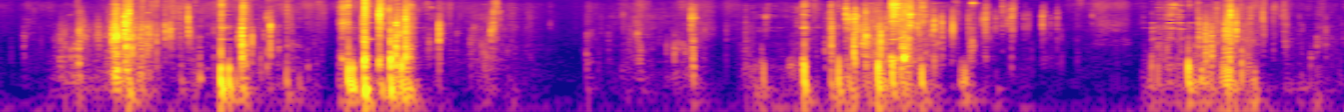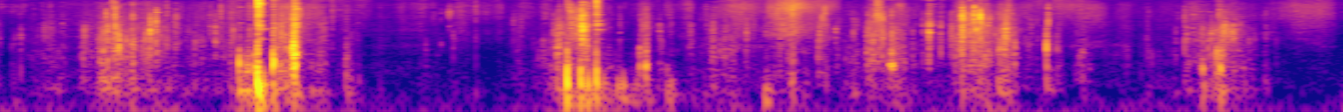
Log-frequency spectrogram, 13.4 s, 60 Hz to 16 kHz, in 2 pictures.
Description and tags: SFX Stone Calcit DeadSea Movement #3-186
glassy stones slightly moving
